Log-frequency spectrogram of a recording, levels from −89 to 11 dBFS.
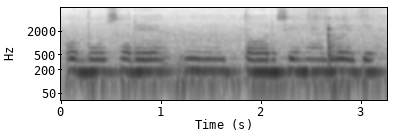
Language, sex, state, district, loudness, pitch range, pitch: Hindi, female, Haryana, Jhajjar, -17 LUFS, 185-190 Hz, 185 Hz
